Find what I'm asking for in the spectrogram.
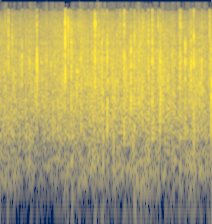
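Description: Lecture audience giving steady applause, a dense patter of many hands clapping at moderate distance, even and sustained with no talk.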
